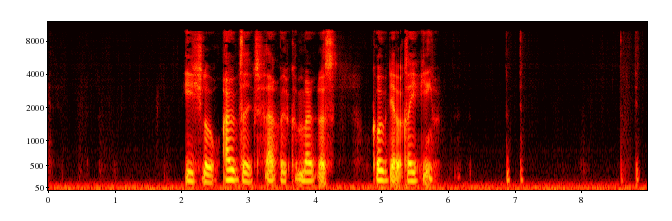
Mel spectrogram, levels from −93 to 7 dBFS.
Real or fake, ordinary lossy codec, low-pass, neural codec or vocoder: fake; MP3, 64 kbps; 9.9 kHz; autoencoder, 22.05 kHz, a latent of 192 numbers a frame, VITS, trained on many speakers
